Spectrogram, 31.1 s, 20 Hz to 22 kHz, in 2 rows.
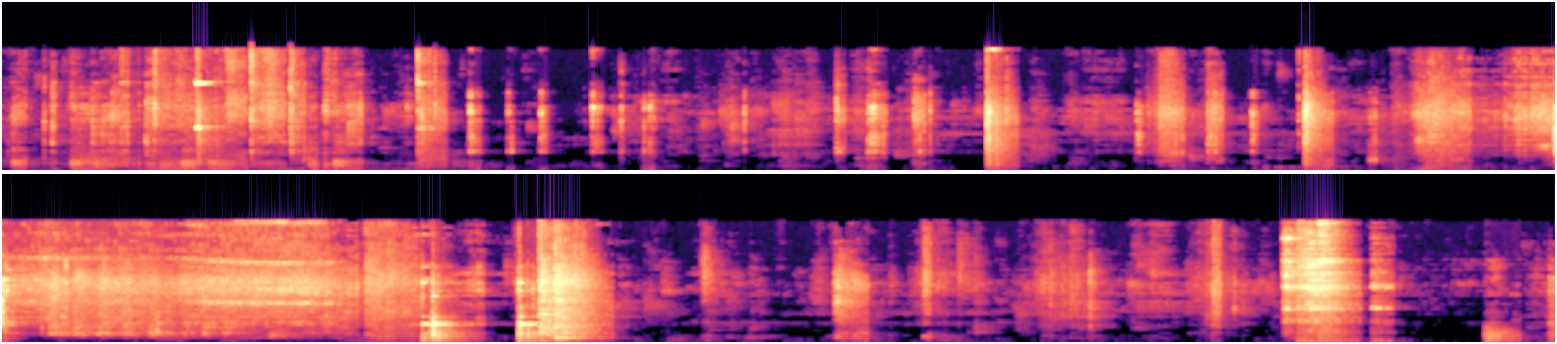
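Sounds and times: rubbing and scraping: 0.0 - 5.3.

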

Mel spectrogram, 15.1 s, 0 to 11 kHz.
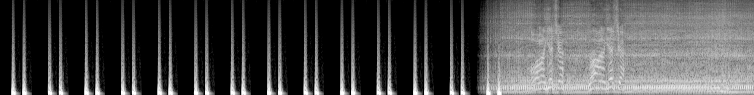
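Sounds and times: heartbeat thumping: 0.2 - 10.1.

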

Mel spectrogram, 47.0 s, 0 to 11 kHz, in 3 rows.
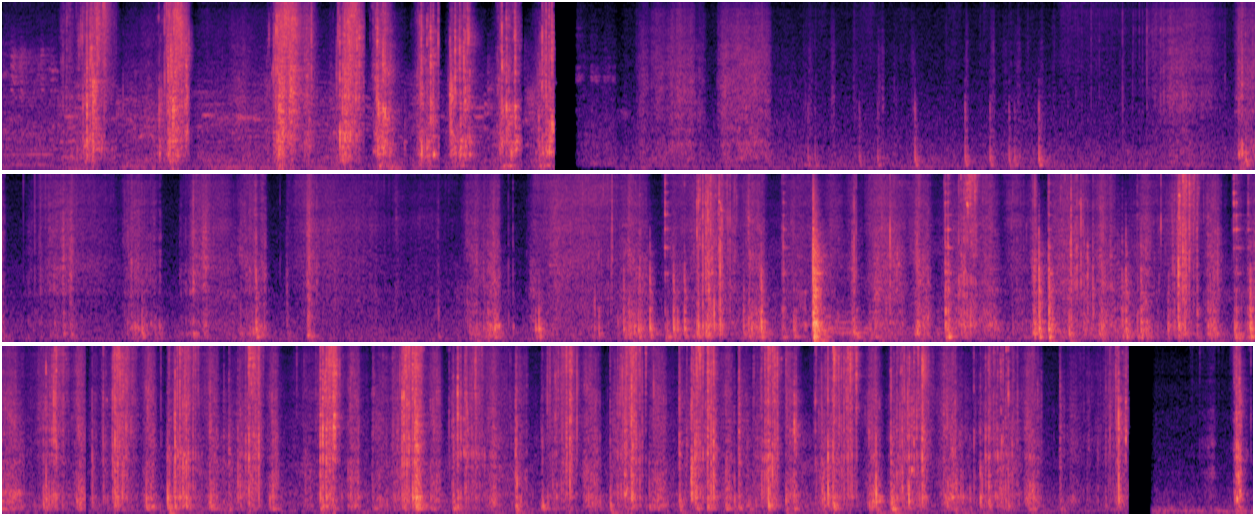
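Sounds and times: slime popping and crackling: 0.9 - 2.4, 24.2 - 45.4.

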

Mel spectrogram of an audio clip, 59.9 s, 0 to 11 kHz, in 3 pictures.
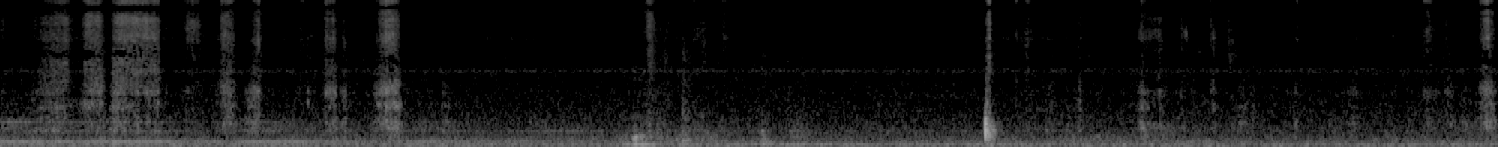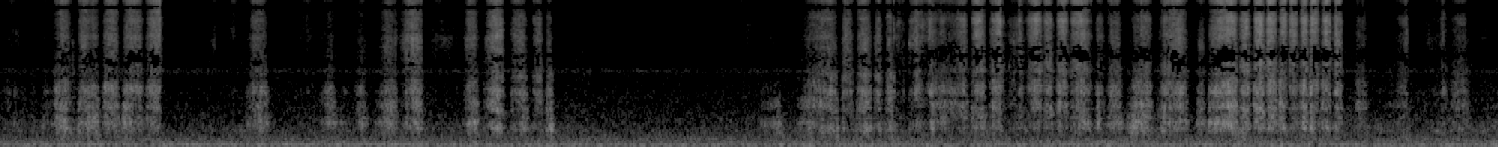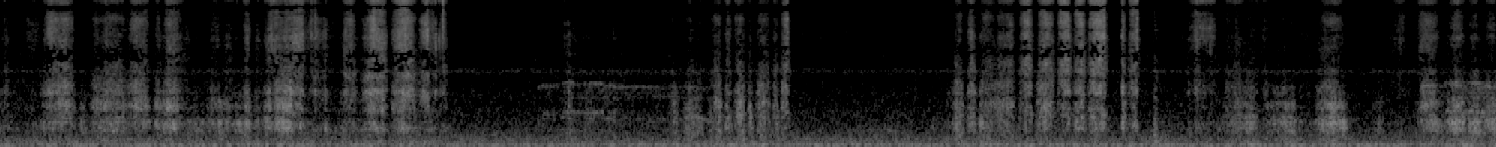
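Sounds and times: drawing tool scratching paper: 0.4 - 3.5, 19.1 - 22.2, 24.3 - 27.4, 30.1 - 39.6, 40.4 - 45.9, 52.7 - 55.2, 58.8 - 59.9.

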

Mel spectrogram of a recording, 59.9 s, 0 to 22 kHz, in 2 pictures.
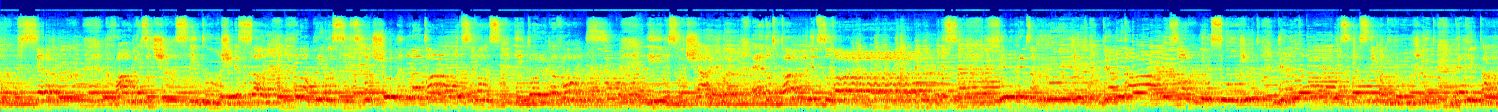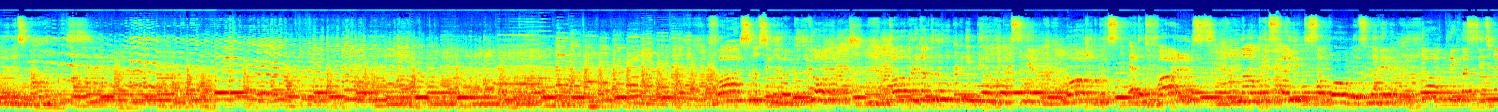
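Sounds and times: woman singing: 0.0 - 31.8, 44.2 - 59.9
accordion: 0.0 - 59.9
piano: 0.0 - 59.9.

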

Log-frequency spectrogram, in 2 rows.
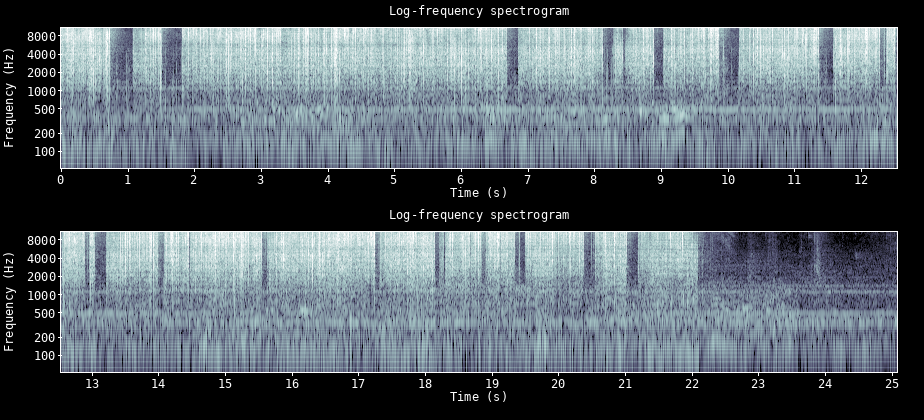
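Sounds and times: welding arc crackling: 0.0 - 22.3
faint steady hum: 0.0 - 23.6.

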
